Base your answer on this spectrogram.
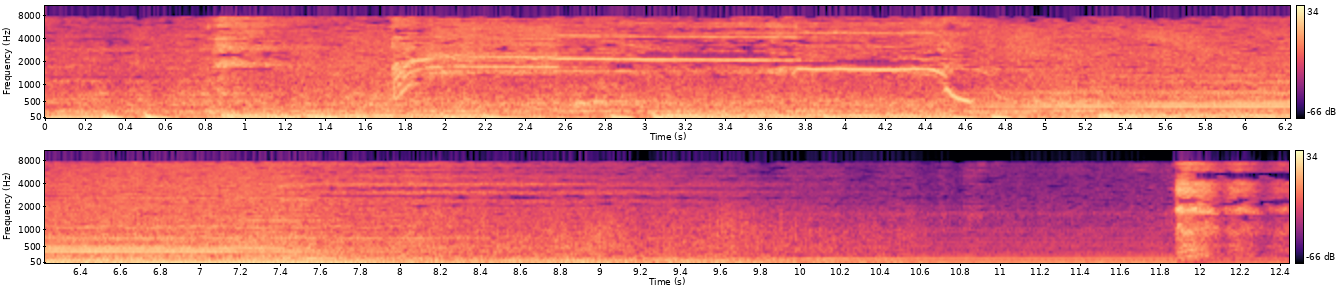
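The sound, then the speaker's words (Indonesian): A terrified woman lets out one loud, sustained high-pitched scream lasting a few seconds, frightened by eerie giggling, over a constant low rumbling background that gradually quiets before a sharp thud near the end. “Aku pun yang ketakutan akhirnya menjerit sekencang-kencangnya.”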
